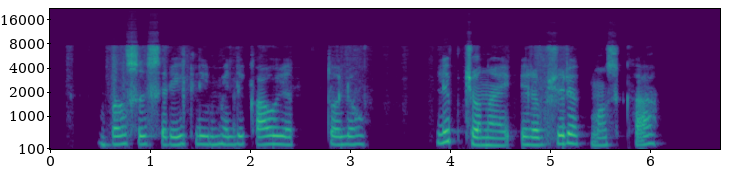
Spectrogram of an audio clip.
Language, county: Lithuanian, Vilnius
